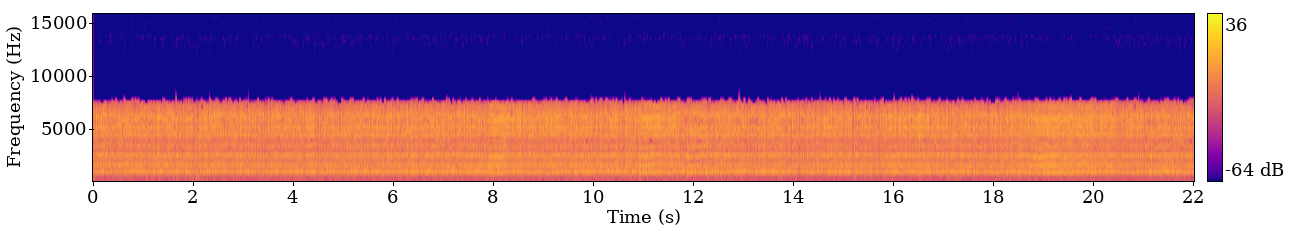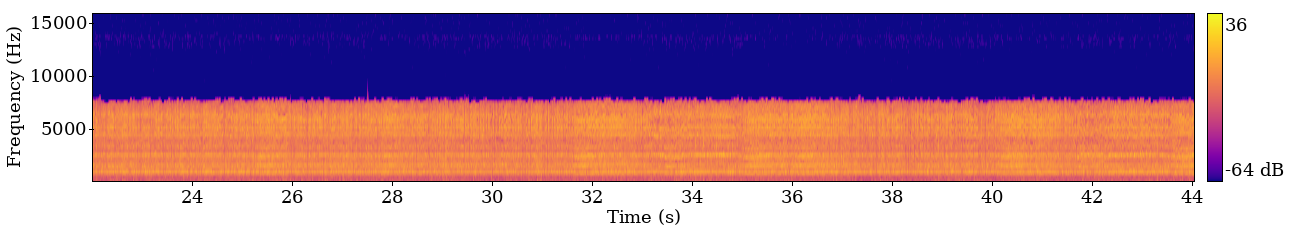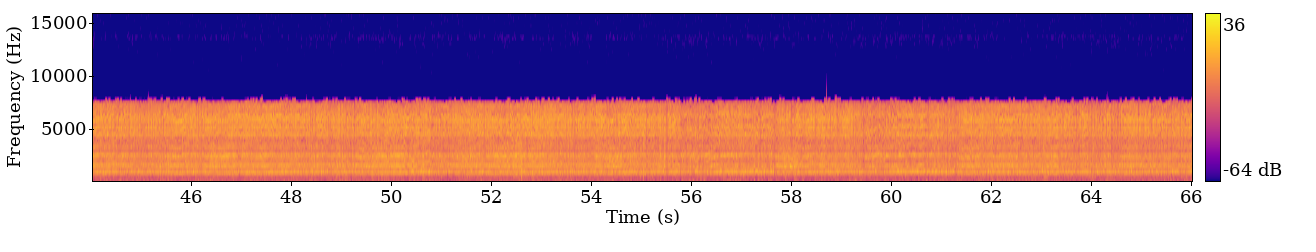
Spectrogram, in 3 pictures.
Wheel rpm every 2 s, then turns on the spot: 240, 230, 240, 230, 230, 230, 230, 230, 240, 230, 240, 230, 230, 230, 230, 230, 230, 230, 230, 230, 220, 220, 230, 230, 220, 220, 220, 220, 220, 220, 220, 230, 230.
none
